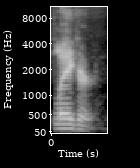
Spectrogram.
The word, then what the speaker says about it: Lager: Yeah, except everybody pronounces it wrong. It's Lager. Lager.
